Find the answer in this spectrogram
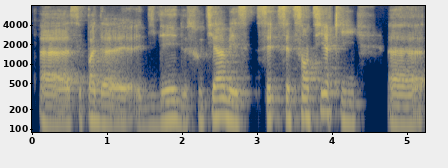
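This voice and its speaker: A man talks in a somewhat breathy voice. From not from Quebec. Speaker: entrepreneur, charity board member. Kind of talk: panel discussion. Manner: halting, many repetitions.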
